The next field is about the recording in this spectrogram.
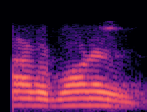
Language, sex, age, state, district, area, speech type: Tamil, male, 60+, Tamil Nadu, Erode, rural, conversation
